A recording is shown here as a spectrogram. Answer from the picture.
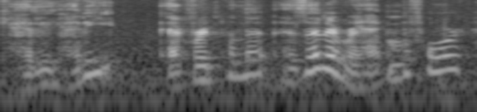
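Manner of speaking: very high-pitched, incredulous retelling; squeaky mock amazement, kept soft; astonished questioning. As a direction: ask in an exaggerated high voice of disbelief. Retold astonished question to colleagues.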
